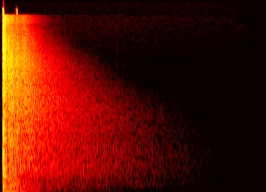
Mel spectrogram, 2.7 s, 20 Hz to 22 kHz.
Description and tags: gun lee enfield 303 rifle clean shot
303, enfield, fire, gun, lee, rifle, shot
